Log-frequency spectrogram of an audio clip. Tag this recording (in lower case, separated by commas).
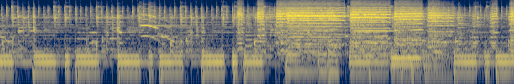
music, funny music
